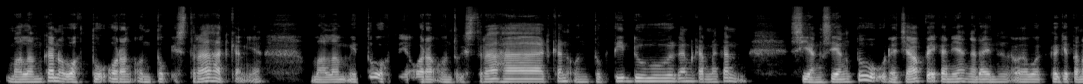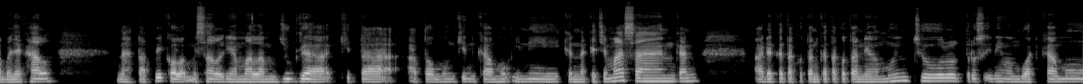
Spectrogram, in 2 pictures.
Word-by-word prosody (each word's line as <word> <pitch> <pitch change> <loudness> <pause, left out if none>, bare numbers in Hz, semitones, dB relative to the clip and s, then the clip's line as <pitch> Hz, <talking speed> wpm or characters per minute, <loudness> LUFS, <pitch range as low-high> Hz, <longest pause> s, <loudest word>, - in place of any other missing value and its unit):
malam 120 +1 +2
kan 160 -1 +6 0.2
waktu 120 +1 -4 0.2
orang 120 -1 +3
untuk 120 +1 -4
istirahat 150 +4 +2
kan - - -4
ya, - - -5 0.6
malam 115 +1 0
itu 115 - -10
waktunya 115 +1 -7
orang 120 0 +3
untuk 115 +1 -6
istirahat 130 0 +3
kan, 140 +1 0
untuk 120 0 -7
tidur 150 -1 +1
kan 145 0 0
karena 120 0 -1
kan 155 0 +1 0.6
siang-siang 115 0 +3
tuh 210 - +3 0.2
udah 110 - 0
capek 145 +2 +5
kan 125 - +4
ya - - +3
ngadain, 120 0 +1
eee, 120 0 -2
wat 120 0 -2
kegiatan 120 -1 +1
banyak 120 +1 +1
hal. 130 -1 +5 0.8
Nah 115 -1 -2
tapi 110 +8 0
kalau 125 - +6
misalnya 125 -1 +1
malam 120 0 +3 0.2
juga 130 0 +4 0.3
kita 125 - -3 0.4
atau 120 - -2
mungkin 125 +1 -4
kamu 120 +1 -1
ini 130 0 -3 0.3
kena 120 -1 -2
kecemasan 145 +1 +2
kan, 145 +1 +2 0.7
ada 125 +1 +2
ketakutan-ketakutan 120 0 -1
yang 120 0 -2
muncul 155 -1 +1 0.2
terus 135 -1 -3
ini 135 +1 -4
membuat 125 -1 -1
kamu 130 0 0
125 Hz, 150 wpm, -23 LUFS, 120-135 Hz, 0.8 s, kan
